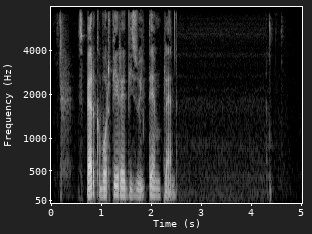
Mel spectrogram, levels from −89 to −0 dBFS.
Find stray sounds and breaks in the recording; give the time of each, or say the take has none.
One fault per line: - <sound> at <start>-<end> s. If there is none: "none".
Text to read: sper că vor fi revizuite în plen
none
